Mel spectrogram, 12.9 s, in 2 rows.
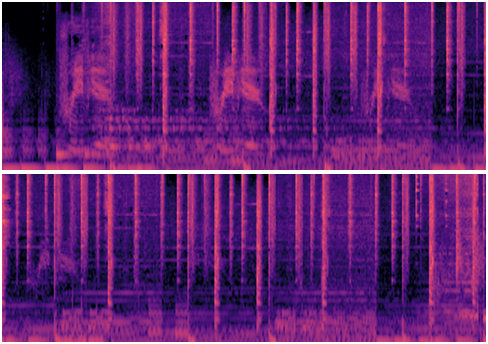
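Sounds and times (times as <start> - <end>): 
abstract chill music: 0.0 - 12.8.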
